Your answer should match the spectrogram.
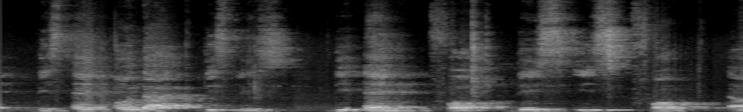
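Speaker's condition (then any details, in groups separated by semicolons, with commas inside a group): No condition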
